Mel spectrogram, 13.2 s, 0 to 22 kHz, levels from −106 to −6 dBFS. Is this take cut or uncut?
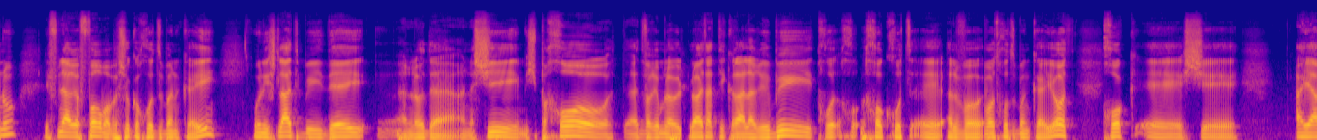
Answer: cut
